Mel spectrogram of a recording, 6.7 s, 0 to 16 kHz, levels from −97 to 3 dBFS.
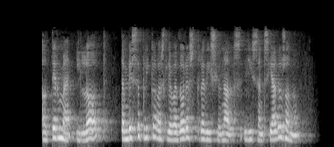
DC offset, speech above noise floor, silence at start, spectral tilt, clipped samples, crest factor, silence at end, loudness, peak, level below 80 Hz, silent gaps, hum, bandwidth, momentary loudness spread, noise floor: under 0.1%; 39 dB; 0.85 s; -6.5 dB/octave; under 0.1%; 16 dB; 0.65 s; -17 LUFS; -2 dBFS; -60 dBFS; none; none; 7.8 kHz; 10 LU; -55 dBFS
